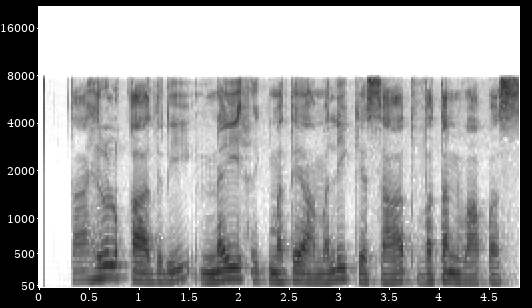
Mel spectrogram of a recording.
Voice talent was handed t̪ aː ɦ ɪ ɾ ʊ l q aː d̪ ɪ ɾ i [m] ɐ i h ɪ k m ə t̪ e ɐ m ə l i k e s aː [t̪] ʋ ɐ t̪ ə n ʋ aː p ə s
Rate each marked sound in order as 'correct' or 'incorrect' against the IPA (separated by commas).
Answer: incorrect, incorrect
